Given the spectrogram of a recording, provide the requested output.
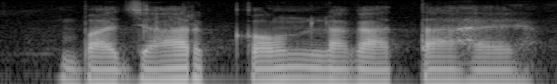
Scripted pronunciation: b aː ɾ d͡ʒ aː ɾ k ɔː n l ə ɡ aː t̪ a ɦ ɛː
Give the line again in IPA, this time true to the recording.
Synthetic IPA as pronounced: b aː d͡ʒ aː ɾ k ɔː n l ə ɡ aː t̪ a ɦ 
